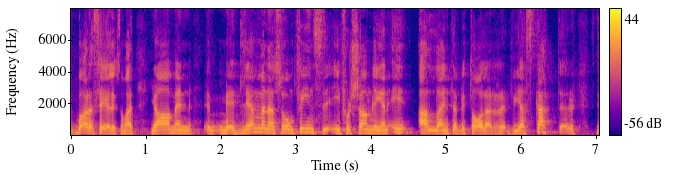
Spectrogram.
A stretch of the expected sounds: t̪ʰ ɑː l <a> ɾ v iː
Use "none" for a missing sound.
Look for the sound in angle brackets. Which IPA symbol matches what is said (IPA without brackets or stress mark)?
a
